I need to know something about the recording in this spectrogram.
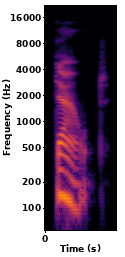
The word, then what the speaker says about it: doubt: He already knew the B is silent.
